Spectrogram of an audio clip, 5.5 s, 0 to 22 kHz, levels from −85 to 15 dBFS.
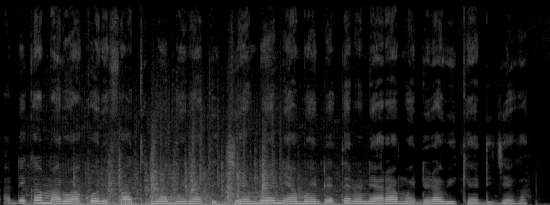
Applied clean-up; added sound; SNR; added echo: none; Engine / Mechanisms; 6 dB; none.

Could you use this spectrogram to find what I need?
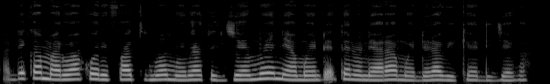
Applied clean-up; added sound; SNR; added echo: neural mask model Resemble Enhance denoiser.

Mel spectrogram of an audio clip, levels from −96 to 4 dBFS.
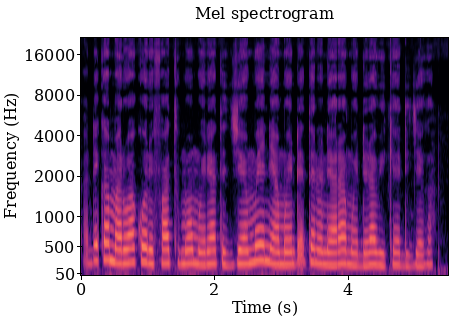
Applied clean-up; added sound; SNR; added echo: none; none; none; none.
